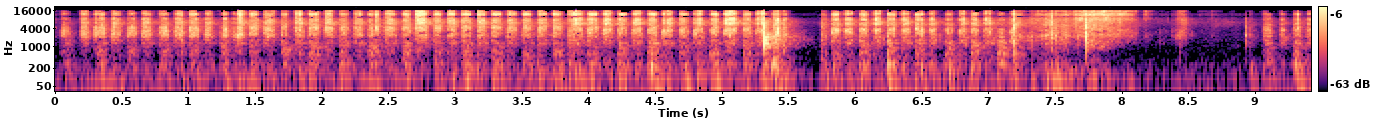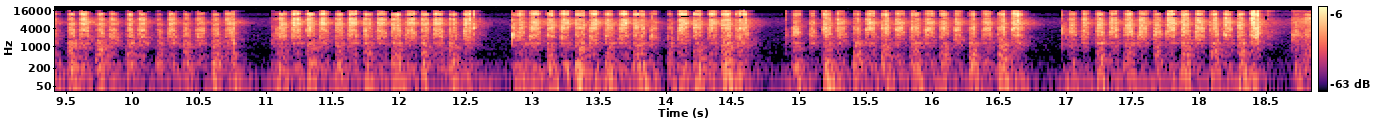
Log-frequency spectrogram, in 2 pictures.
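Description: A scratch-off lottery ticket being scratched: quick, rapid scraping strokes across the coating in runs of a second or two, broken by short pauses, with a longer pause about halfway through.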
